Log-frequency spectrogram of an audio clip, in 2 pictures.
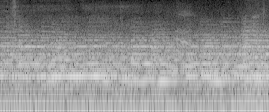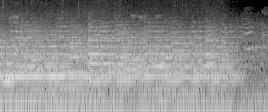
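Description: Church bells pealing: several bells ringing together in a steady, overlapping wash of tones.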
